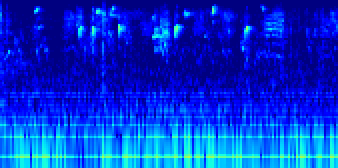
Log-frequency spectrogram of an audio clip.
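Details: Two white-headed munias kept together with one hybrid white-capped munia x society finch give short, high chirps and thin tweets in a quick, irregular series, some overlapping, over a low, steady background hum.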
